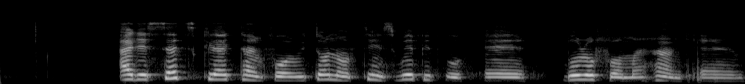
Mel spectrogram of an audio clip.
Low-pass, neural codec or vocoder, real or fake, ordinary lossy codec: 7.2 kHz; none; real; none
